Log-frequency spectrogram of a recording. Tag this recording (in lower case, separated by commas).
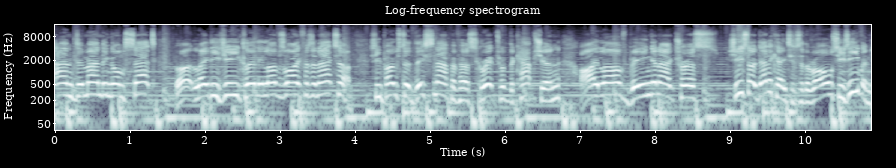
music, speech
